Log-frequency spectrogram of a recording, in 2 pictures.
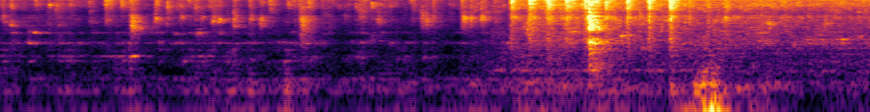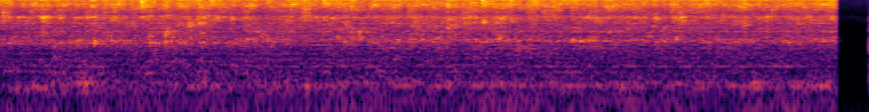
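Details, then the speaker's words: Gas water heater after replacing the old mixer tap: brief clatter as tap opens, then smooth steady water hiss, no whistle, rattle or hum from the heater; normal operation. "да мы видим свист пропал холодного вода течет колонка не дребезжит"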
